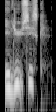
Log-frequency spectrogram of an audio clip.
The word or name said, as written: elysisk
